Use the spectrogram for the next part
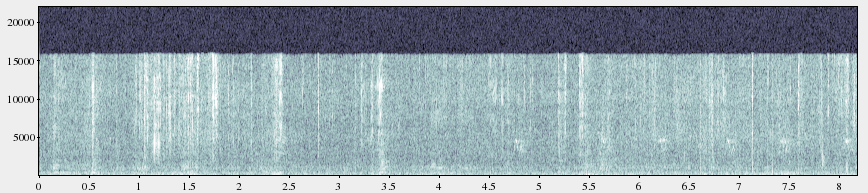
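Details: Busy honey bees moving about inside an open hive on a sunny day with some wind, captured by a microphone lowered into the hive; constant deep buzzing drone, faint higher overtones, and occasional clicks and brushing sounds.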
